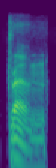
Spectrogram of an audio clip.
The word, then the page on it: drone: British English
